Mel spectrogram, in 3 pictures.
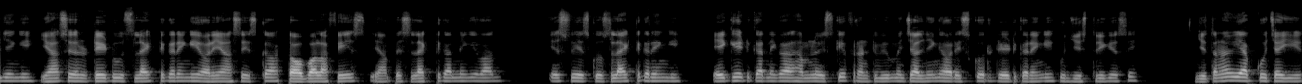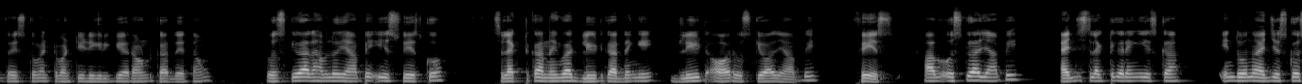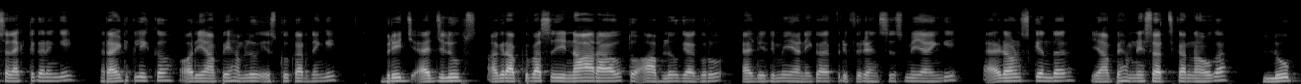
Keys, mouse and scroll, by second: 0.0 Tab, 1.4 click, 4.0 click, 5.5 click, 7.2 KP_1, 8.4-9.6 scroll up 4, 9.6-11.8 drag, 13.1-14.8 drag, 16.3 click, 17.8 click, 19.8 Delete, 24.0 click, 25.2 KP_1, 27.1-32.8 right drag, 33.4-34.7 drag.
